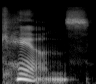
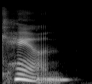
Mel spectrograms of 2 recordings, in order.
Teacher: The S is completely silent in this French city name.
